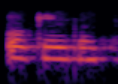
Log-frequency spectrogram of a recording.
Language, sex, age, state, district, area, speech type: Tamil, female, 18-30, Tamil Nadu, Erode, rural, conversation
